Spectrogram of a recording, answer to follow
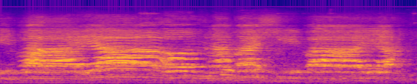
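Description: A group of children singing together in unison, in sung phrases with brief breaths between them.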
